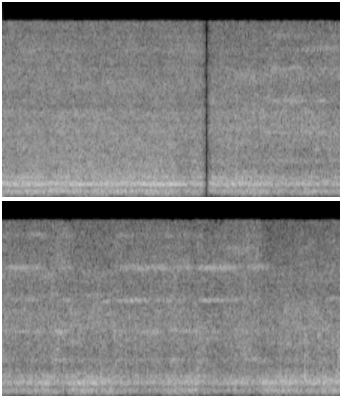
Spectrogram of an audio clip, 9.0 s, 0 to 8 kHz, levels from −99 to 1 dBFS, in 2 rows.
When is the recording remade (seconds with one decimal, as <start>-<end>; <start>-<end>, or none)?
0.0-3.1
